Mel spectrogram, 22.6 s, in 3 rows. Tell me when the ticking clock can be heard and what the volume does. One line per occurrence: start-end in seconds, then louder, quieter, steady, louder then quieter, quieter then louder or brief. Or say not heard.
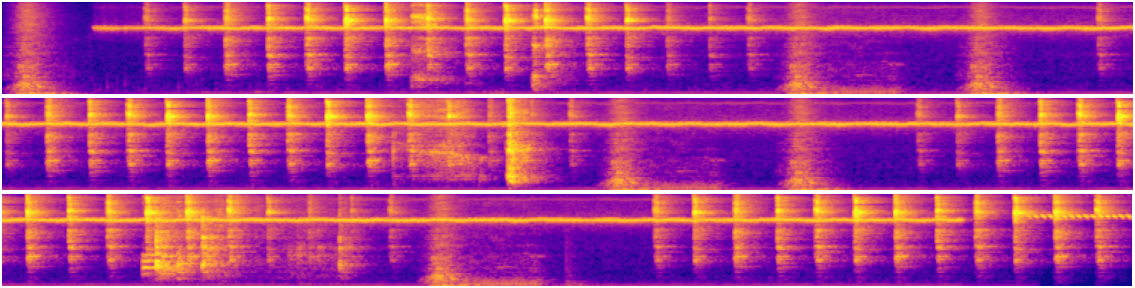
0.0-22.5 steady.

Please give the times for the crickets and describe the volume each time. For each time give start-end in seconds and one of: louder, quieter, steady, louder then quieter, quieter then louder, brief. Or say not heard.
0.2-22.5 steady.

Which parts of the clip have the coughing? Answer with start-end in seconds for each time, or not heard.
2.7-3.8, 10.1-11.1, 16.0-17.4.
